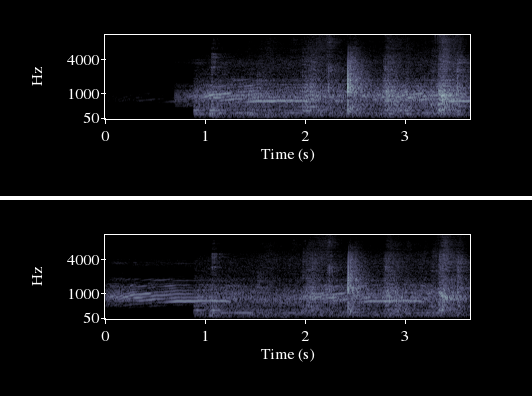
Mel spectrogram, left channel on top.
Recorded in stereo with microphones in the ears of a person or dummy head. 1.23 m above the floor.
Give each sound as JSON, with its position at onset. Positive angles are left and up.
{"t": 0.9, "sound": "footsteps", "side_deg": 25, "distance_m": 7.0}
